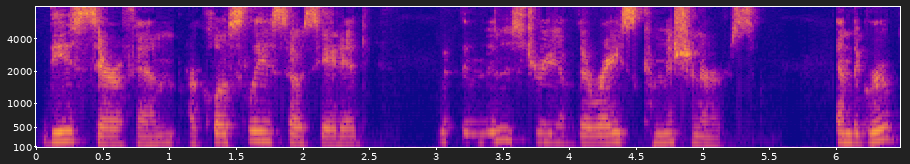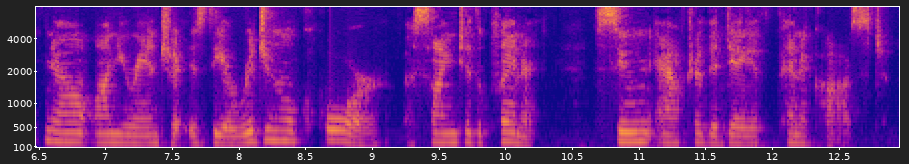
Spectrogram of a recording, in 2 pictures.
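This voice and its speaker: A woman's voice: on the low side, moderate pace, mellow, slightly rough, rough recording. A woman presenting an online study webinar, reading passages steadily and moderating the discussion. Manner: reads passages steadily, then moderates the call.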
